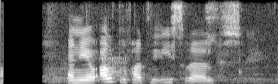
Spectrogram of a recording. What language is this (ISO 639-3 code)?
isl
